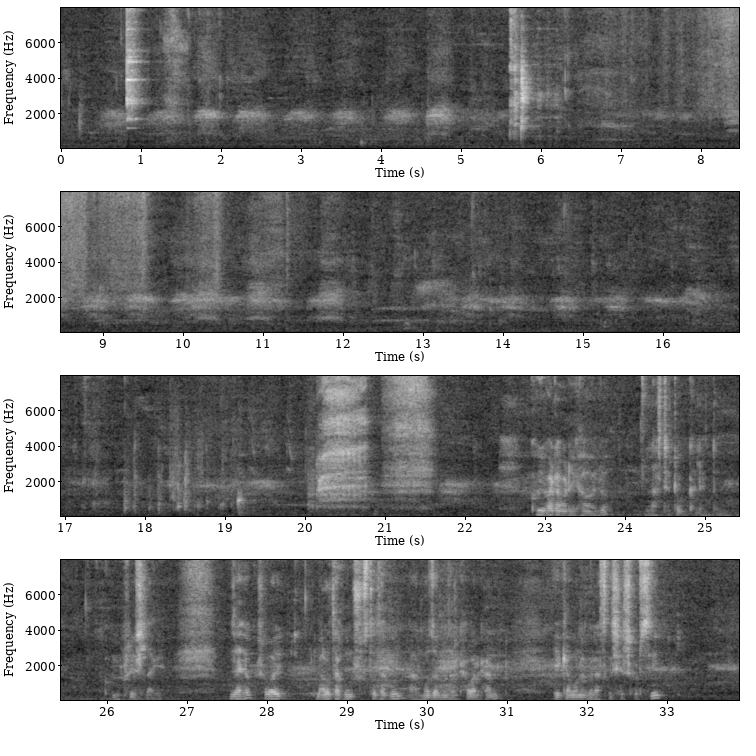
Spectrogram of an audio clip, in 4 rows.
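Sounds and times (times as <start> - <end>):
eating noises: 17.2 - 19.1.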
